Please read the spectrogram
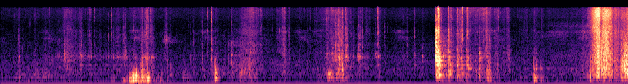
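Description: Handling noise from a phone held in the hand: scattered rubs and knocks on the microphone, with a low thud about a second and a half in and a louder scrape about four and a half seconds in.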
